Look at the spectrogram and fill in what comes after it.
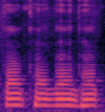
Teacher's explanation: का खा गा घा कंठ से बोला जाता है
